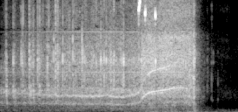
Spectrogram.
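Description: Drill bit boring a hole through a board with an adjustable circle cutter set to the board's thickness, a steady whining grind for over two seconds that rises in pitch near the end as the bit breaks through, then stops abruptly.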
